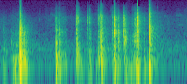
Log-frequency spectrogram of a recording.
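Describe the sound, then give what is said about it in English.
A cupboard is opened and searched, producing a quick series of sharp knocks and clacks in an uneven rhythm, with short quiet gaps between them and no talking. “I'm just going in the cupboard now, if it sounds, I'm going to the bowels of the earth.”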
